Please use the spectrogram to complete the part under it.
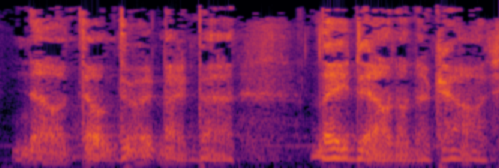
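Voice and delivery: slow, damaged-voice lama giving orders; Darth Vader. Retold or imitated. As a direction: imitate a stern teacher with a crushed voice box. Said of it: "he talked like Darth Vader".

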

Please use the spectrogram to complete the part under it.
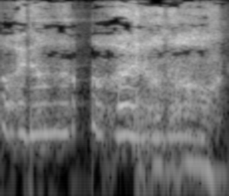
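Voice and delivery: tiny high whimper, near tears; mock freaking out. Stumped logician can't answer the cowherd, whimpering mock panic. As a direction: stammer it softly in a very high, hammed-up cry. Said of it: "He's, like, freaking out".

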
